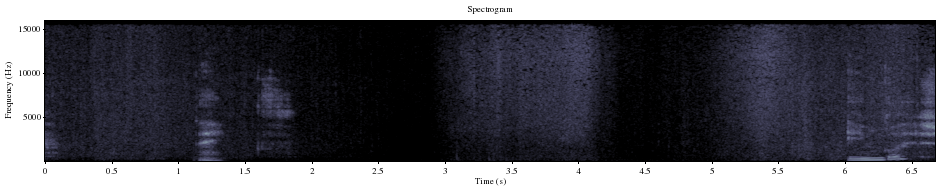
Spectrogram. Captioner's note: rustling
